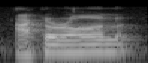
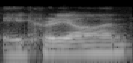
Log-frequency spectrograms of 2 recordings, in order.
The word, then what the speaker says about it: Acheron: But she mispronounces Acheron as Acreon, and so I'm just dogging on her for it.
